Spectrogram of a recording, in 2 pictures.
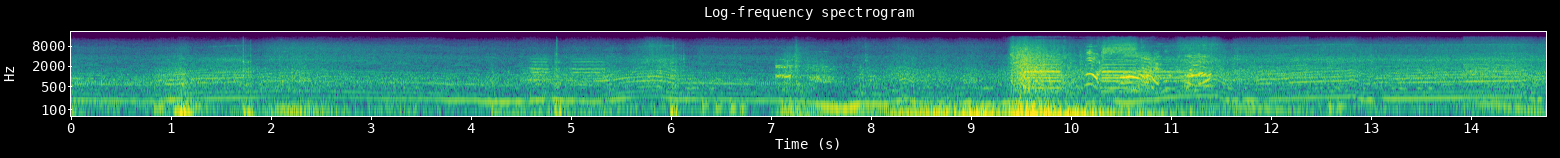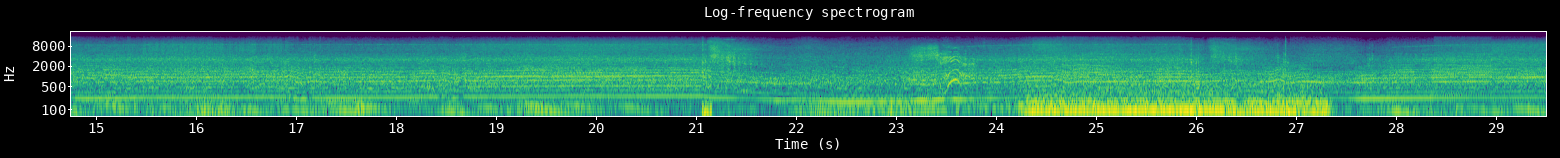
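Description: A sports car engine revs up and shifts gears.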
